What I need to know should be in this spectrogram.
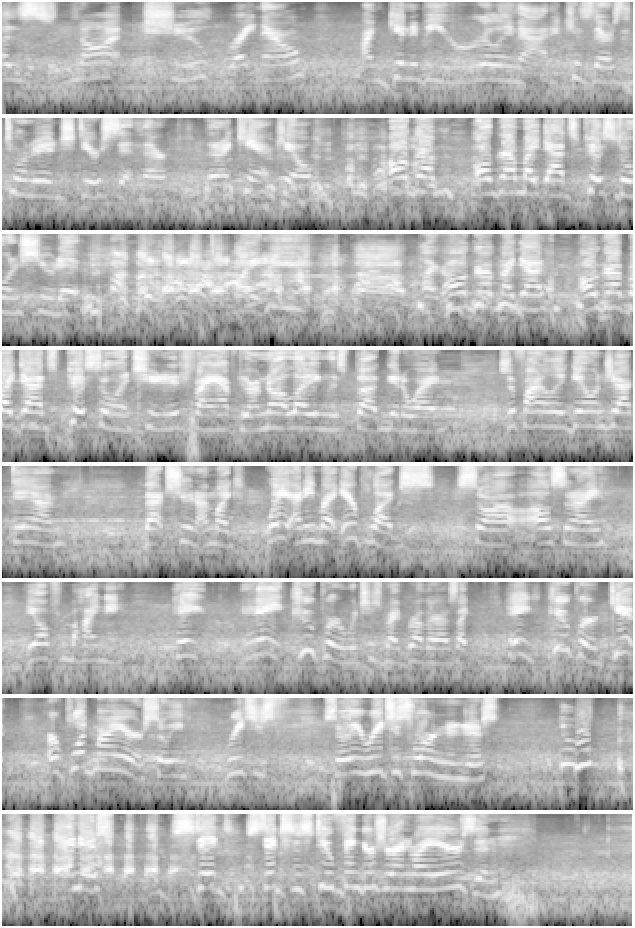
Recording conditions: busy venue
